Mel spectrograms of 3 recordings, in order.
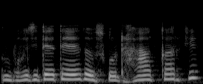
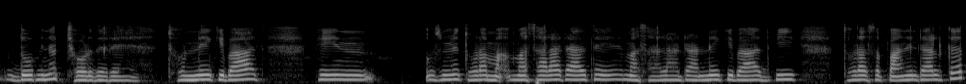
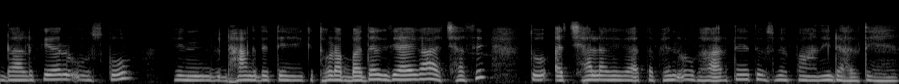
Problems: none marked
